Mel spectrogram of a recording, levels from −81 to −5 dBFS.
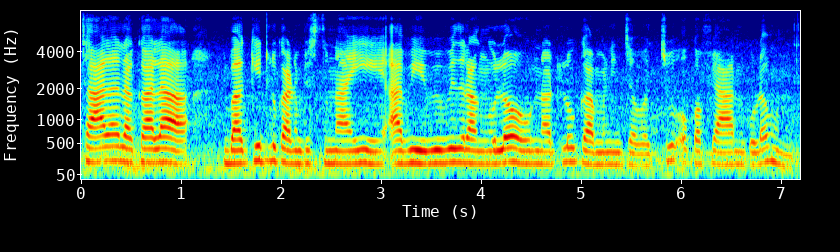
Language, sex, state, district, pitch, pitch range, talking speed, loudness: Telugu, female, Telangana, Mahabubabad, 190 Hz, 185-205 Hz, 110 wpm, -18 LUFS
